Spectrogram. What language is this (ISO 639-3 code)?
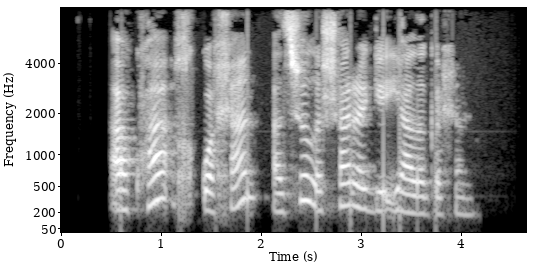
abk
